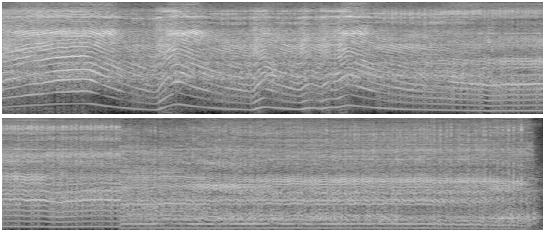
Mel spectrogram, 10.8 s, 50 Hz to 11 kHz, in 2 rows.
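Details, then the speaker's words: Kyosho Pure Ten Alpha RWD Ford RS500 GX15 nitro engine, test run 2 after body vents drilled for cooling: high buzz revs unevenly, stumbles and cuts out as it loads up rich; carb leak seen, owner suspects air leak causing rich/lean swings. "Yeah, so it's getting so rich that it just dies on its own. Okay, let's... Oh, there we do have some sort of a leak in the carb."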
